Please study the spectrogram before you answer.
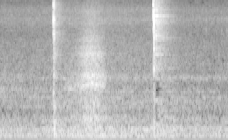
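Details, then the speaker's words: Homebuilt ROV ballast system, depressurize solenoid valve cycling from a controller button: crisp dry clicks about once a second with short air hisses between, no air in the tubes; normal operation. "hear it clicking on and off there's no air in the tubes so obviously it's not escaping"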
